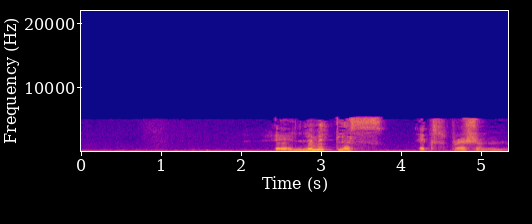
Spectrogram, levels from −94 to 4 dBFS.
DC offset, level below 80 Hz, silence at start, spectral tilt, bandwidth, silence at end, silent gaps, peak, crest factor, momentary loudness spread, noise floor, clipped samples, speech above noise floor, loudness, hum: under 0.1%; -50 dBFS; 0.65 s; -6 dB/octave; 5.4 kHz; 0 s; none; -8 dBFS; 18 dB; 13 LU; -49 dBFS; under 0.1%; 25 dB; -24 LUFS; none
